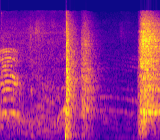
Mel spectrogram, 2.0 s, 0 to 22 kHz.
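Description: A 370 lb strongman carry block dropped onto the stage floor, giving one sharp, heavy thud about a second in. Laughter comes just before it, and a loud burst with a falling vocal tone, like a shout, near the end.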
